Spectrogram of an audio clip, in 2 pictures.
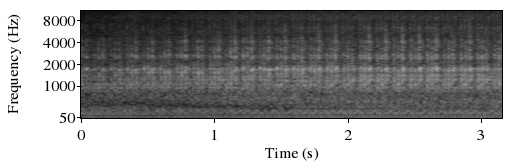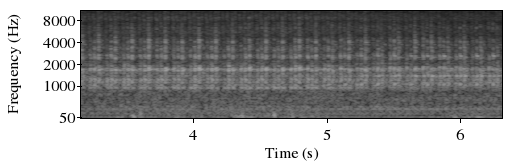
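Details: Peugeot 307 1.6 at steady idle: a sharp, even ticking about four times a second; knock inside the engine, source not pinned down.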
